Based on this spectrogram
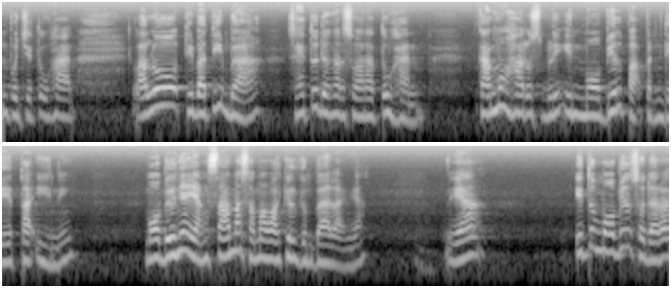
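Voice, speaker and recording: High-voiced woman pastor preaching. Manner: lively storytelling, acting out quoted voices; asks the congregation rhetorical questions. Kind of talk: sermon.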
